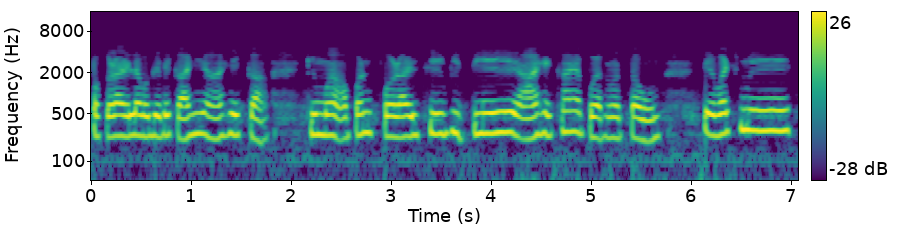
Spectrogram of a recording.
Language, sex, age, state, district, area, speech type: Marathi, female, 30-45, Maharashtra, Nagpur, urban, spontaneous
